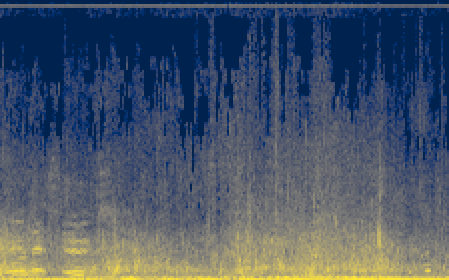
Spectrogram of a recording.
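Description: A boat's engine running steadily, with water rushing and splashing along the hull. A voice is heard briefly in the first second.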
